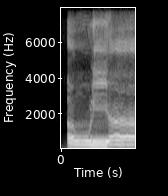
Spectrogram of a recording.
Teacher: Ciri-ciri hamzah yang seperti ini disebut dengan mat wajib mutasil. Bertemunya mat dengan hamzah dalam satu kalimat. 5 harakat kita panjangkan.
